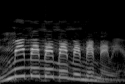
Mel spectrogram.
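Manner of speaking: loud, high-pitched monster chant, dropping at the end. Acted. Preacher acting out the monster that takes over, high and loud. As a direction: pipe up high as a greedy me monster. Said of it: "the me monster comes out".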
